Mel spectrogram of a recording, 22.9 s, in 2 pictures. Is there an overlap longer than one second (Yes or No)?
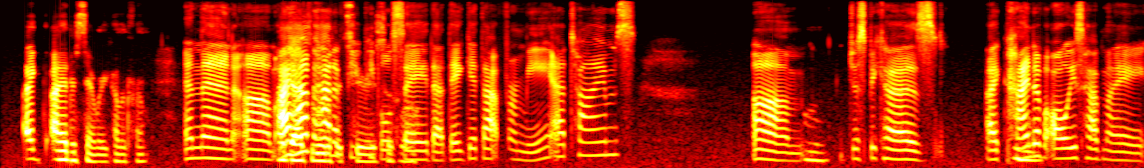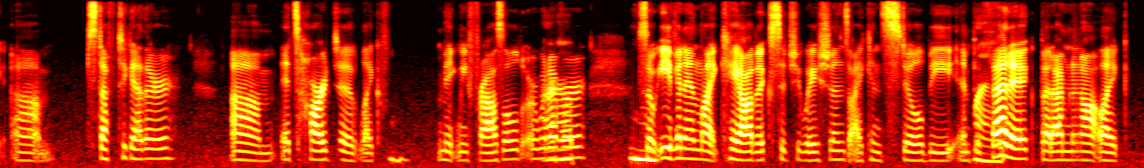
Yes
